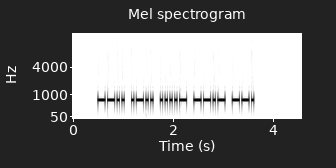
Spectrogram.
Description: Morse code, heard as a keyed tone, about 25 wpm, 700 Hz. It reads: ZL4QG
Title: DXCC-100 Call Signs - 5 Characters - Repeated 2x - 25wpm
